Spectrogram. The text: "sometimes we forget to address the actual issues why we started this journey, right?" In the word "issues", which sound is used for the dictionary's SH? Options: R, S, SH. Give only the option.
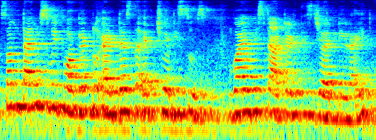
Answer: S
